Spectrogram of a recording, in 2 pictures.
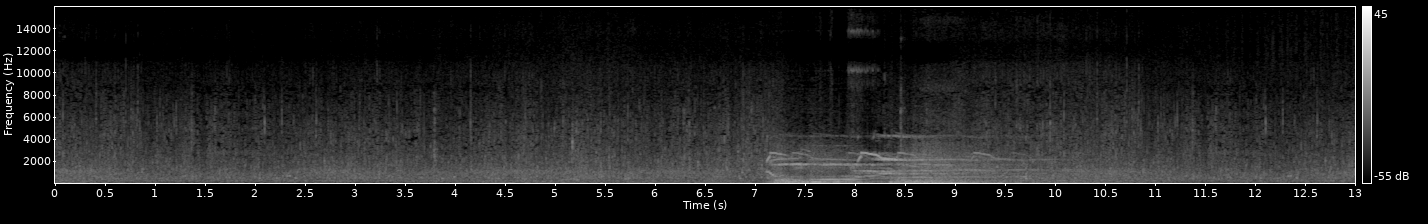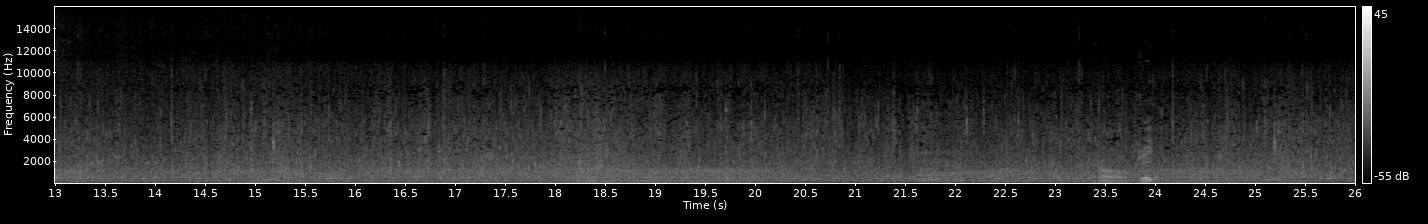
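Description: Water splashes softly around a rowing boat.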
